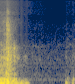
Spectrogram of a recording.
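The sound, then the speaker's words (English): A nearly empty drawer slides with a rough, wooden scrape that lasts about half a second, then goes quiet before two soft, low knocks close it out, with no one talking. “Now this drawer has almost nothing in it. Now I'm going to video this for the vlog wrap up.”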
